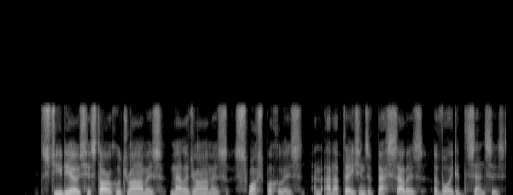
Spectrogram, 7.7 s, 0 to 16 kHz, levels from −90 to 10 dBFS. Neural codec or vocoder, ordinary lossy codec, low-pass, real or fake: codec, 16 kHz, 2 kbps, FunCodec, trained on LibriTTS, 25 frames a second; MP3, 96 kbps; 7.2 kHz; fake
